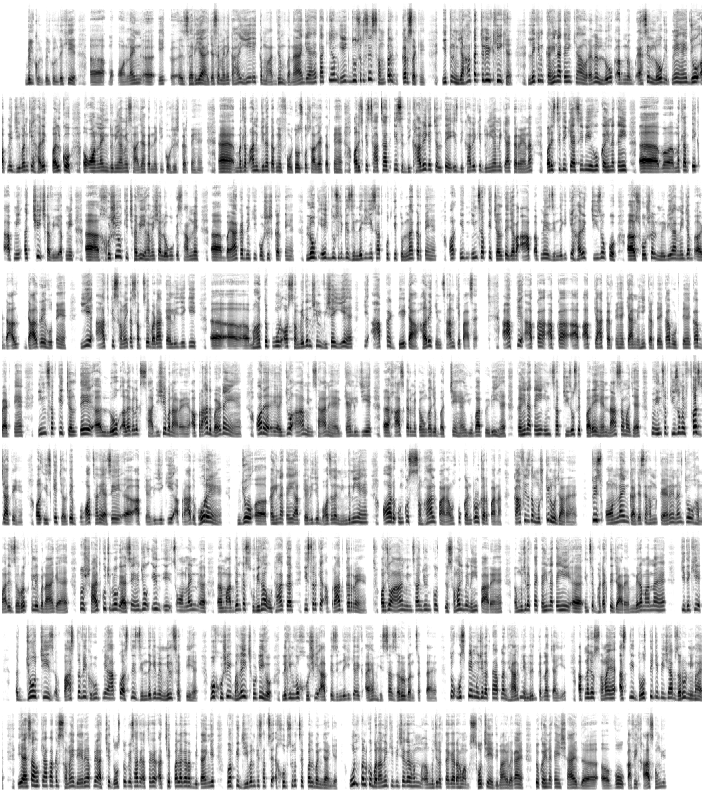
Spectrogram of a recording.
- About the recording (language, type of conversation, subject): Hindi, podcast, ऑनलाइन दोस्ती और असली दोस्ती में क्या फर्क लगता है?
- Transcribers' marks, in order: in English: "फ़ोटोज़"; tapping; in English: "डेटा"; in English: "कंट्रोल"; other background noise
